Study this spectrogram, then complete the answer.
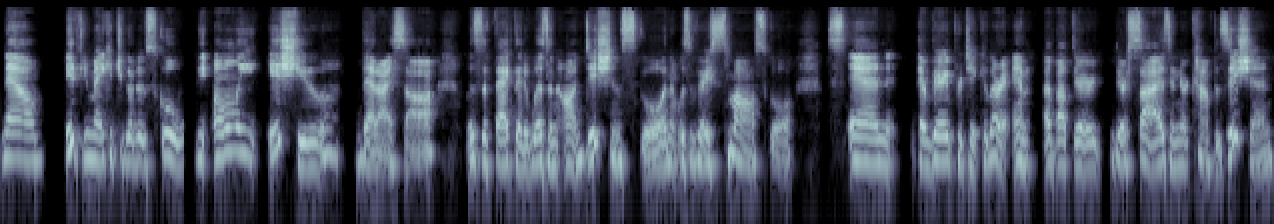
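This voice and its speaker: A woman with an American accent and a normal speaking voice, medium in pitch with ordinary variation, at a moderate pace, in a dry, close sound with no echo. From Detroit, Michigan, US Midwest. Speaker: parent, writer. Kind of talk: interview.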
